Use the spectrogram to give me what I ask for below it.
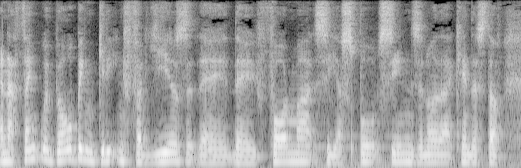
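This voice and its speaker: Talking at a fairly quick pace with hardly any pauses, a man with a Scottish accent uses a fairly high pitch and fairly even intonation. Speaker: wedding band musician, podcast co-host. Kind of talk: casual chat.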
